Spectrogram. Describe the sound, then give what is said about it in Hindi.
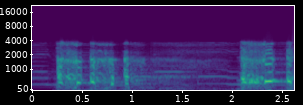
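A child coughing: a quick run of harsh coughs, a short pause, then another rough burst of coughing. “आपको तो खांसी हो रही है”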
